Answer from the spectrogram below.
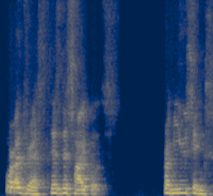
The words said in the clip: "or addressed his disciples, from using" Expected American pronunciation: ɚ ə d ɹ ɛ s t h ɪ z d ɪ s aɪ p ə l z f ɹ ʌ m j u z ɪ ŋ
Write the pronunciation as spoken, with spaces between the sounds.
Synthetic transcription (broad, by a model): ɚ ə d ɹ ɛ s t h ɪ z d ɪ s aɪ p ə l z f ɹ ʌ m j u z ɪ ŋ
